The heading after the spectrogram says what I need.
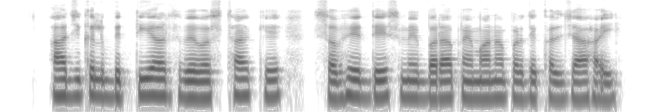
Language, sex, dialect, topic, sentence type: Magahi, male, Southern, banking, statement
